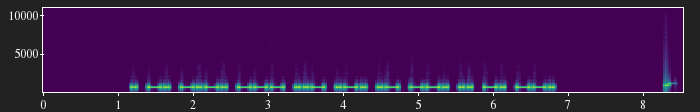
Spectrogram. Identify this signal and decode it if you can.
Morse code, heard as a keyed tone, about 22 wpm, 700 Hz. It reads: ENCOURAGING
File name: practice / 22wpm / Eleven Letter Words - 22wpm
